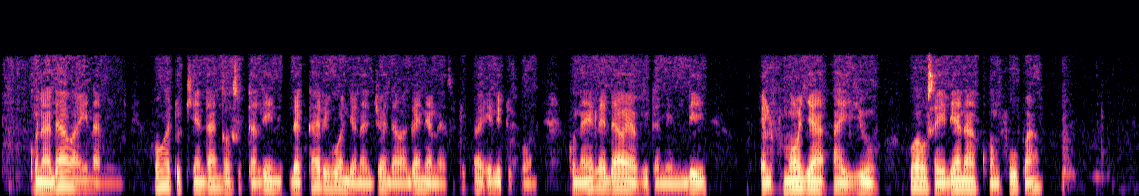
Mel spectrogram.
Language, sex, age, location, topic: Swahili, male, 25-35, Kisumu, health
